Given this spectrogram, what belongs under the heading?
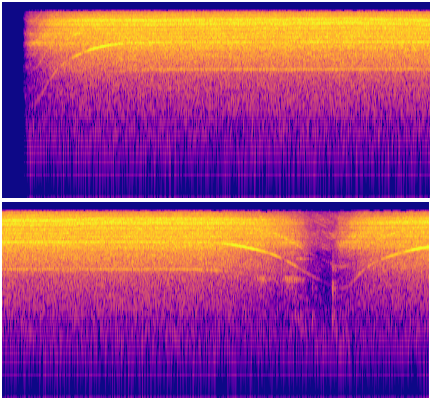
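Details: Sound-effect recording of a dental drill: a high-pitched whine rising as it spins up, holding steady, briefly slowing and stopping, then spinning up again.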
